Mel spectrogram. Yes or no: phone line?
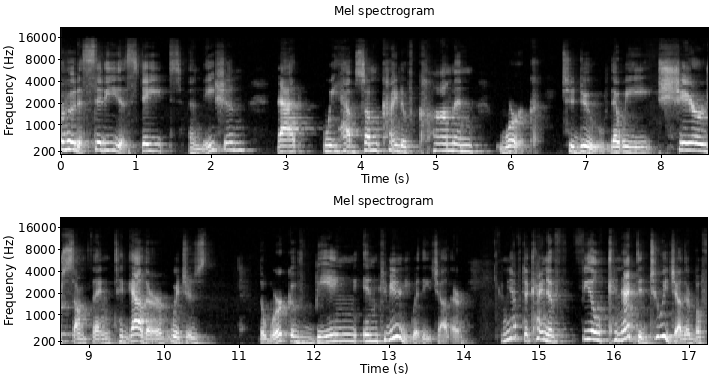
no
